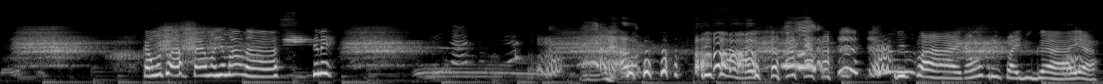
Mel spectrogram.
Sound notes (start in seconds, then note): 7.6 chuckled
